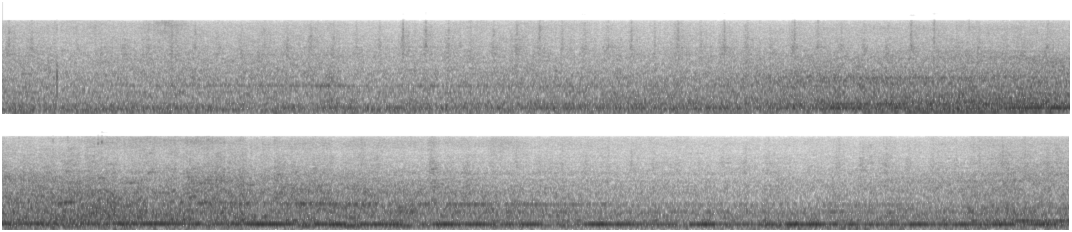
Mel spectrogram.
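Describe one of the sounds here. A large bus engine drones as it approaches and grows louder.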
